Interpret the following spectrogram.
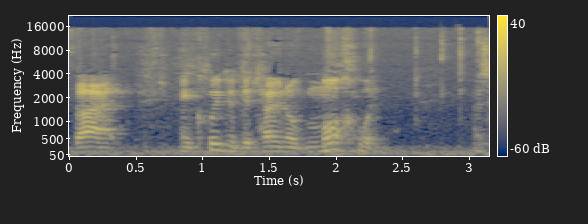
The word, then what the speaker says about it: Mauchline: latter half of that included the town of Mauchline. That's how you pronounce this, the town of Mauchline in Ayrshire, where Robert Burns wrote almost every single word that anybody remembers.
